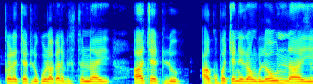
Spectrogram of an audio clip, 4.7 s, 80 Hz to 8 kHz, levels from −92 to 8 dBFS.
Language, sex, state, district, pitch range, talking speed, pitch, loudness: Telugu, male, Telangana, Hyderabad, 185-205 Hz, 100 wpm, 190 Hz, -18 LUFS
